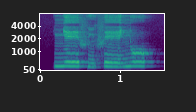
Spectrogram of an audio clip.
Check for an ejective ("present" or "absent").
absent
